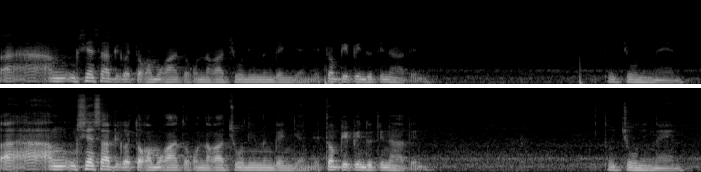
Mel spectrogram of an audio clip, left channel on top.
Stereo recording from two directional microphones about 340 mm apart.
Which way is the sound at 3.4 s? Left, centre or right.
Right.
